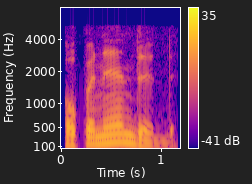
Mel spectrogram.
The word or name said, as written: open-ended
